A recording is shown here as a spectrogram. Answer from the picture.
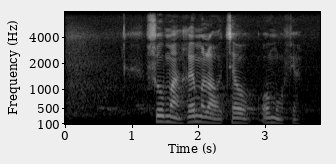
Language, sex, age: Northern Sotho, female, 26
